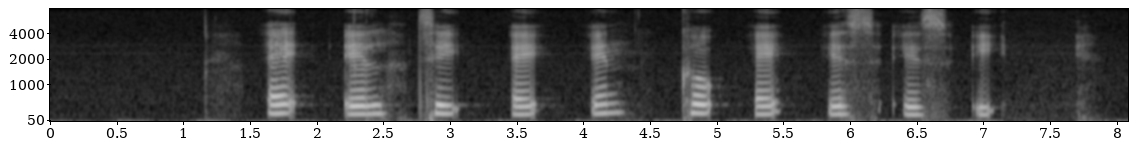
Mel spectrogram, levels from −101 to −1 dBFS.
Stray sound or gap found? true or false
false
